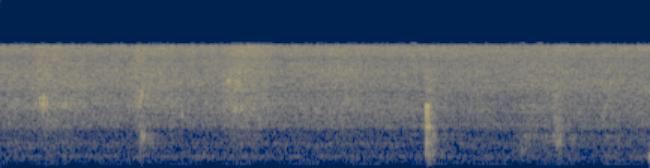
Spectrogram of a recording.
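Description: Hamburger meat browning in a pot for soup gives a quiet, steady sizzle, with a few scraping stir strokes and one sharper clink partway through.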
